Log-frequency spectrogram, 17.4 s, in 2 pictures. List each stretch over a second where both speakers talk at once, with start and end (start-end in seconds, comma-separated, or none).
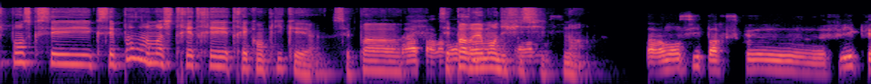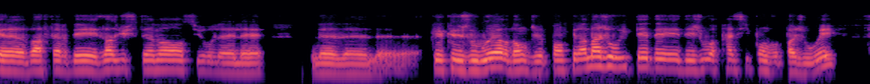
4.0-5.7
